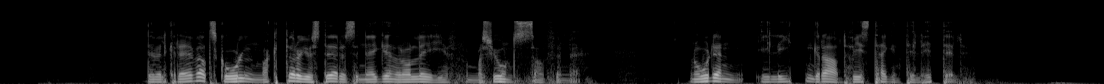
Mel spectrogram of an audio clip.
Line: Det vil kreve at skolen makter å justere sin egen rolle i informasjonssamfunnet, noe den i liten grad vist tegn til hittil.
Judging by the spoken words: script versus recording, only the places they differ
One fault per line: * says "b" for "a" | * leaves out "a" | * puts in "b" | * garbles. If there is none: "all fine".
all fine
